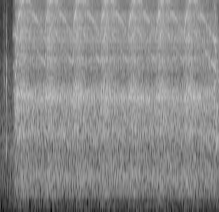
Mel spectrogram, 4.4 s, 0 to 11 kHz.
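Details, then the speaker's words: Dyson V7 handheld vacuum with no suction: high motor whine surging up and down about every two-thirds of a second; clogged filter restricting airflow, needs cleaning. "your dyson vacuum cleaner is doing this type of sound then it is time for you to actually clean this Dyson up"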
